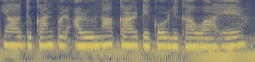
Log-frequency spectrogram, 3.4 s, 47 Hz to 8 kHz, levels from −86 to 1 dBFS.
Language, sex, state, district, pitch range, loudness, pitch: Hindi, female, Arunachal Pradesh, Papum Pare, 175-195 Hz, -18 LUFS, 185 Hz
